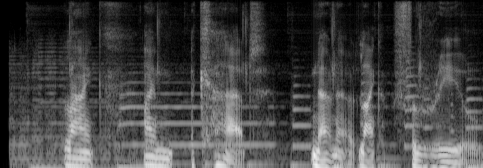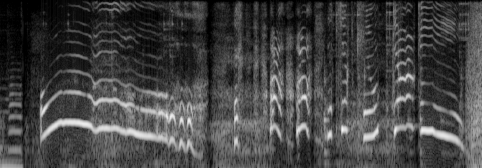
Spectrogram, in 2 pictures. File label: animation VO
